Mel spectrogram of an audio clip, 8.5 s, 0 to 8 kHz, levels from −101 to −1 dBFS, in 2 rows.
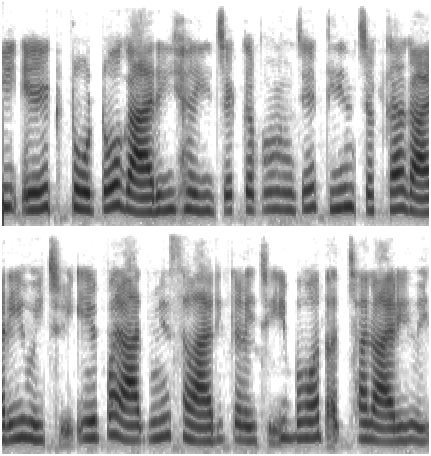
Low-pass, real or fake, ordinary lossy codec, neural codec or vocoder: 7.2 kHz; fake; none; codec, 16 kHz, 2 kbps, FreqCodec, larger model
